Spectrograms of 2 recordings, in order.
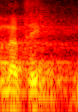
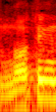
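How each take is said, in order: First: The first vowel sounds like the 'u' in 'nut'. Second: The first vowel sounds like the 'o' in 'no'. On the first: The speaker calls it right. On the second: The speaker calls it wrong. "नोथिंग नहीं होता"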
